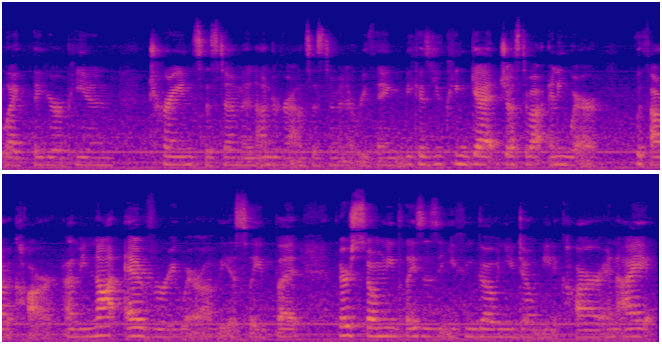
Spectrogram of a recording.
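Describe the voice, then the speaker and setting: A young American woman, hoarse from a cold, with a raspy, squeaky voice, casually rambling through a vlog with lots of "like" and "um". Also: level tone, moderate pace. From United States. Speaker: vlogger. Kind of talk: casual chatty explanation. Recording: echoey room with noise.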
